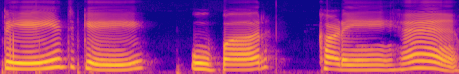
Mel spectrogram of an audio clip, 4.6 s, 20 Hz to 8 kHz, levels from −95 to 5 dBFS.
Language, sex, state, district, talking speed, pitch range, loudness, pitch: Hindi, female, Punjab, Fazilka, 65 wpm, 210-260 Hz, -13 LUFS, 235 Hz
